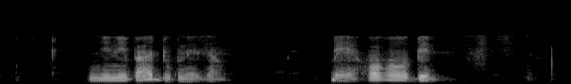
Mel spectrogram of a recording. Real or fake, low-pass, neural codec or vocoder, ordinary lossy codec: real; 7.2 kHz; none; AAC, 16 kbps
